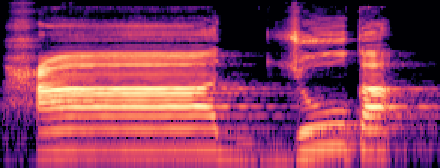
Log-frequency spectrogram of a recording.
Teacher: ٹھیک ہے، ہا کے ساتھ الف مدہ ہے، حرف مد کے بعد جیم میں یہاں پر تشدید سکون لازم ہے، یہاں مد لازم ہوگا جس کی مقدار 3 الف 5 الف ہے۔ جیم کو واو سے ملائیں گے، واو مدہ ہے، 1 الف کی مقدار اس کی رہے گی، کاف میں زبر ہے، اس کو جلدی پڑھا جائے گا، حاجو کا، ٹھیک ہے۔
